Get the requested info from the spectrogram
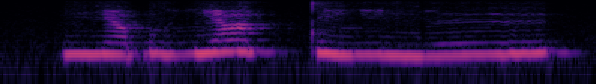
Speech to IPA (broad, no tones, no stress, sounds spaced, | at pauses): ɲ ɑ̃ ɓ u ʎ ɑ̃ tː ĩ ʎ i ɲ ʉː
